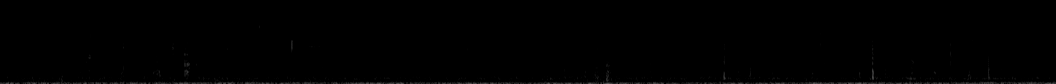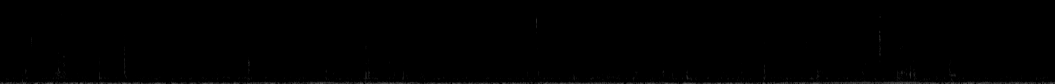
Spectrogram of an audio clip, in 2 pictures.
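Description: Faint close-up chewing of gummy candy and jelly sweets, with many small sharp clicks scattered throughout.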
